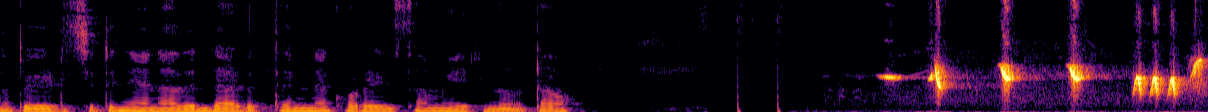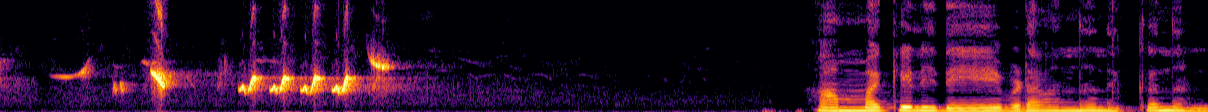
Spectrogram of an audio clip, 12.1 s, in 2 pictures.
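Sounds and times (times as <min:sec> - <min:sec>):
small birds chirping: 0:04.1 - 0:10.0.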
